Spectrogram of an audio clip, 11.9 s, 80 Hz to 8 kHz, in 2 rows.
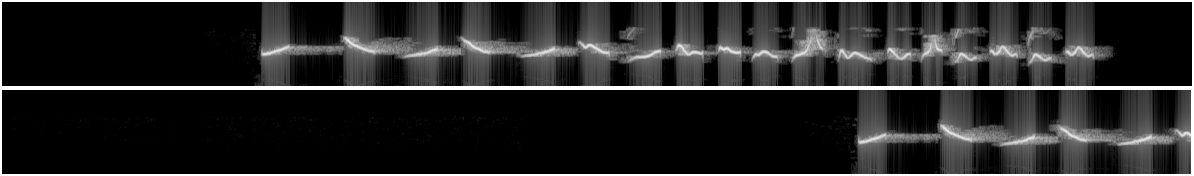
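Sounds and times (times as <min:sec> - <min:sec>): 
Ultramarine grosbeak singing a rich whistled phrase: 0:01.3 - 0:05.5, 0:10.2 - 0:11.8.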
